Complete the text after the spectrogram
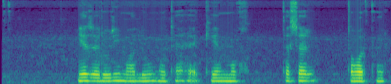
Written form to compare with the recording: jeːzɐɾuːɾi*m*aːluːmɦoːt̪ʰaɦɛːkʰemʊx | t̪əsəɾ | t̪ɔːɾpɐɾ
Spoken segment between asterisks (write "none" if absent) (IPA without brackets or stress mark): m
